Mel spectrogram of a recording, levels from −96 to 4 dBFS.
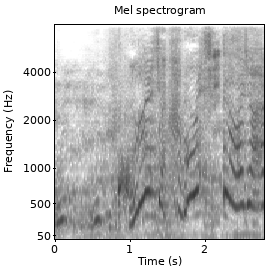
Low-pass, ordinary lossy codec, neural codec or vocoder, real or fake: none; none; codec, 16 kHz, 2 kbps, X-Codec, WavLM features, trained on Multilingual LibriSpeech; fake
